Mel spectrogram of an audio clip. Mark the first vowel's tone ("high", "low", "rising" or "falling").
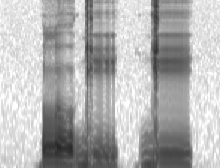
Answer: low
